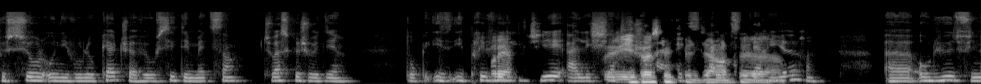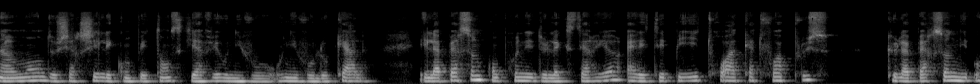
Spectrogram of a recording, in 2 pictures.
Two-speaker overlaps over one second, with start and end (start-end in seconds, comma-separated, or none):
6.0-7.7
